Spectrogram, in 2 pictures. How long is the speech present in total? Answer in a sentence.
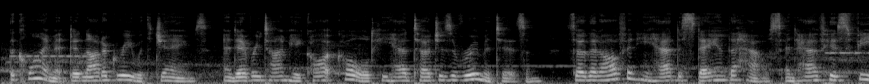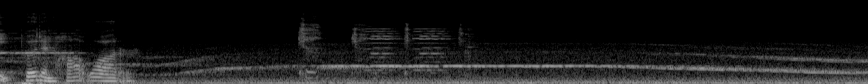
You can hear the speech for 10 seconds altogether.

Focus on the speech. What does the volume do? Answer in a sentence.
The volume of the speech stays about the same.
